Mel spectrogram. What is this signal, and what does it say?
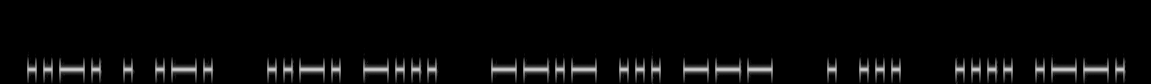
Morse code, heard as a keyed tone, about 15 wpm, 700 Hz. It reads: FER FB QSO ES HP
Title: Practice QSO - Exchange 4 - Ending - 15wpm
